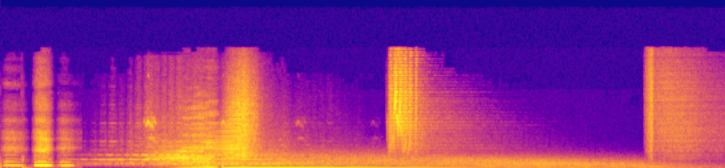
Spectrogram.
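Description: A magical whoosh swells with a deep rumble.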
